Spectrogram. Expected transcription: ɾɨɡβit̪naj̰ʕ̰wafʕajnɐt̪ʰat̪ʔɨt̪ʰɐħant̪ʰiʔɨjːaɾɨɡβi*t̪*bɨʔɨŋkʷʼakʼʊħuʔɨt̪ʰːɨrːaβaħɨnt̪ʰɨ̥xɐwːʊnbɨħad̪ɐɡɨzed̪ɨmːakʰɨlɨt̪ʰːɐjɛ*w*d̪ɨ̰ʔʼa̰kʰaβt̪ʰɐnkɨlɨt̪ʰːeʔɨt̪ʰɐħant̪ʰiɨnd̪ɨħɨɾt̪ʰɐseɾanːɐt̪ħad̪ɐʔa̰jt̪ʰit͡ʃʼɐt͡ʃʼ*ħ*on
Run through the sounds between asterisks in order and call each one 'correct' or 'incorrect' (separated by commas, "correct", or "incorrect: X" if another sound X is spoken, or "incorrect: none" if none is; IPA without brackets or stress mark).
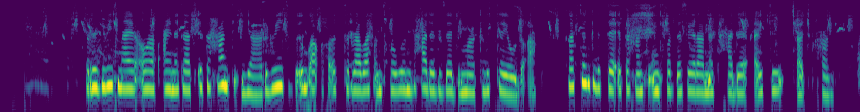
correct, correct, correct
